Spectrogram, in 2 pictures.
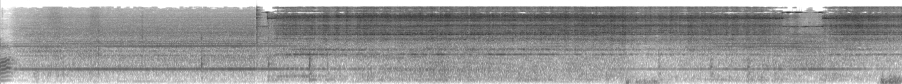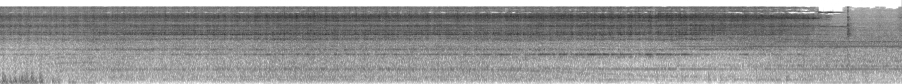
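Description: Simpson washing-machine three-phase motor running on a variable frequency drive: a steady electrical whine made of several high tones, which come in about three seconds in and stop shortly before the end. Two dull bumps come around the middle. The owner reckons the motor needs new bearings.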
